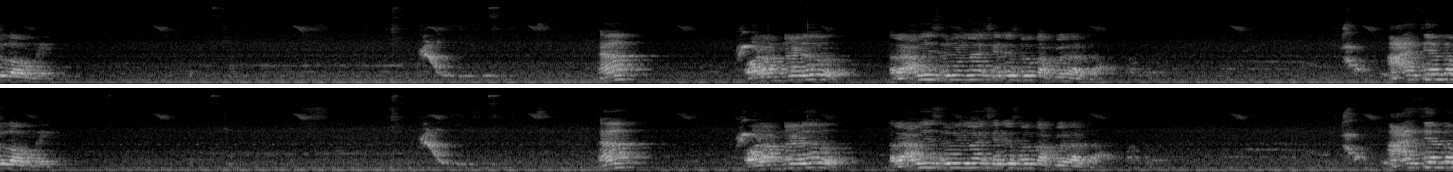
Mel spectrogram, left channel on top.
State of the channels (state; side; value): normal; both; correlation 0.14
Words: ఉంది. వాడు అంటున్నాడు రామేశ్వరంలో శనేశ్వరం తప్పలేదట. ఆస్తి అంతా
